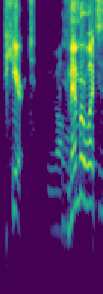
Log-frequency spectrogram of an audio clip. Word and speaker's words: Peart: Do you like Damn Neil Peart? Are you right. into drumming? Okay. Peart. Bonham or Didn't Neil even know Peart when it comes to They call drumming? his Peart. Yeah. It's Peart.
